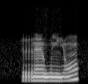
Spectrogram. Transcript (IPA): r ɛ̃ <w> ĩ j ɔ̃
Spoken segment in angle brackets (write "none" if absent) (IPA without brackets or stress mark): w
